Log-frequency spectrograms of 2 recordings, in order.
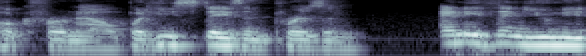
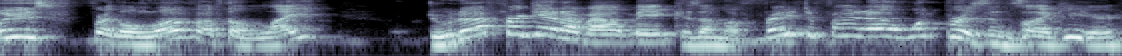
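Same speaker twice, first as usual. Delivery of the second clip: very high-pitched, yelled, begging holler; 9 semitones higher, 4 dB louder than usual. Voicing a prisoner dragged away by guards, yelling back to the party: yelling back, pleading. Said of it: "he yells back to you guys".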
